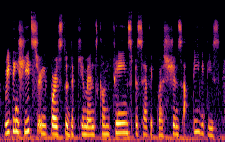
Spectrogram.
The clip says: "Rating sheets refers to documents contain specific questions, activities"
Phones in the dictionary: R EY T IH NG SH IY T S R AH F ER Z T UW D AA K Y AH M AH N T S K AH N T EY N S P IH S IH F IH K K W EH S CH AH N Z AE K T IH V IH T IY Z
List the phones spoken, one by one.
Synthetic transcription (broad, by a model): R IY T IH NG SH IY T S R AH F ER S T UW D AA K Y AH M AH N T K AH N T EY N S P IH S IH F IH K K W EH S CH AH N S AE K T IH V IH T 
